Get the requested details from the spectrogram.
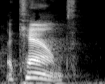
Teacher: Accent tonique sur la seconde syllabe.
